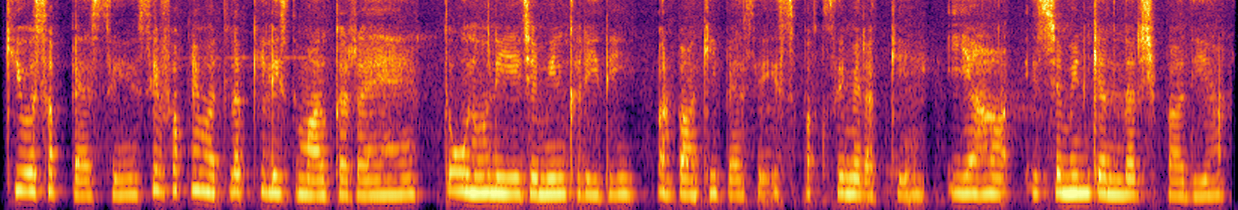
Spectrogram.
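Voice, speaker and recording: A woman's voice: a little high, mellow. A woman voicing a scheming young man who mocks a girl to get a magic locket. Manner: mocking, smooth-talking.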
